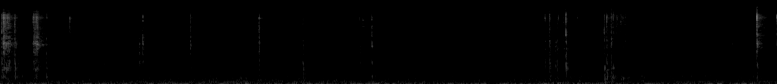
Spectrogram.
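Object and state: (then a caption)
Bar of soap being cut. A green utility knife slices and scrapes small cubes off a solid, palm-sized bar of soap that is held in both hands. The soap has a pale green base and a purple coating scored into a grid. The clip is a quiet series of about sixteen short, crisp, bright cutting and crunching sounds, uneven in spacing, as the blade cuts through the solid soap.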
